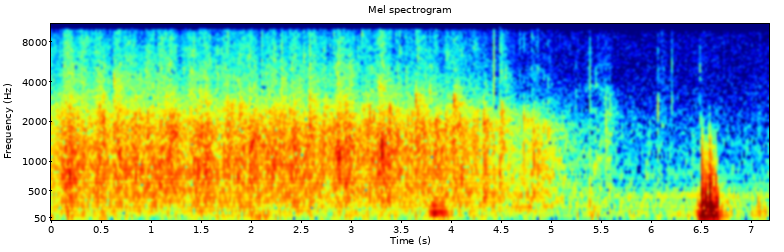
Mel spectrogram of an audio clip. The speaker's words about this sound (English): But I would like you to put your hands together, and we'll do some introductions later. But for the Spains and the Drakes, why don't you welcome them as they come to the stage for our panel discussion tonight?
